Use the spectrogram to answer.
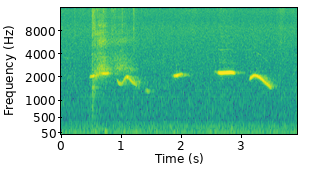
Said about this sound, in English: Does that sound okay? Woo-hoo. Yep. Okay, amazing. I feel like my whistling is not loud enough. I can't even whistle.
